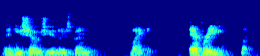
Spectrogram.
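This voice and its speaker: A man's voice: lowish voice, moderate pace, muffled recording, over a noisy crowd. A man narrating a tabletop roleplaying game as game master, describing scenes and actions as they unfold.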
